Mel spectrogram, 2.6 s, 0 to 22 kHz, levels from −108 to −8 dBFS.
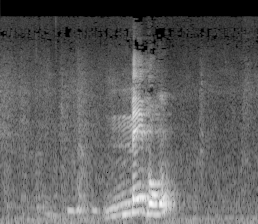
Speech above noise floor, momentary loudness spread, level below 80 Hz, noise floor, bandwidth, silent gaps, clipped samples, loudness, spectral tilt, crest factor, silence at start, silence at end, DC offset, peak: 26 dB; 26 LU; -50 dBFS; -47 dBFS; 15 kHz; none; under 0.1%; -20 LUFS; -4.5 dB/octave; 24 dB; 0 s; 0.55 s; under 0.1%; 0 dBFS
